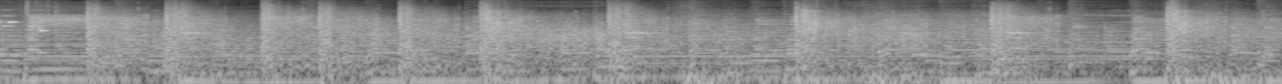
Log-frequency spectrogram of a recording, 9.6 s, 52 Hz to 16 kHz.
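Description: Repeated gunfire from a .45 caliber auto pistol in Fallout: New Vegas, sharp shots landing every half second or so over a steady low rumble of game ambience, loud and close throughout.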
